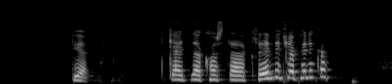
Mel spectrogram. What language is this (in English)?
Icelandic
